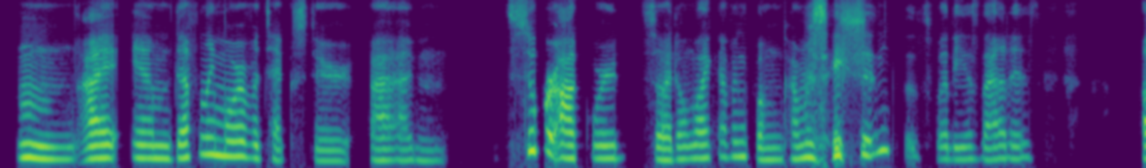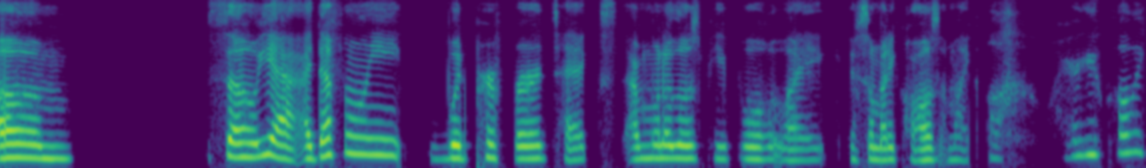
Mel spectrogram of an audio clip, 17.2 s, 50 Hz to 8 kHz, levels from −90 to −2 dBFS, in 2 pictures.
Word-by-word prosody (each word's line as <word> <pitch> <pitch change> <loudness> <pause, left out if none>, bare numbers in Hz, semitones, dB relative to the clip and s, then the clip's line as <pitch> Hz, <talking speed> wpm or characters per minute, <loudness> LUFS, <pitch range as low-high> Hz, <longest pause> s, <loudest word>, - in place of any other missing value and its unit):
Mm, 215 -3 +3
I 225 +2 +6
am 225 -1 +2
definitely 245 +7 +2
more 265 -1 +5
of 255 - +1
a 225 - -1
texter. 185 -3 -10
I 190 - -4 0.2
I'm 185 -2 -13 0.5
super 360 +1 +4
awkward, 225 -1 +3
so 210 - -4
I 195 - +2
don't 215 +2 -4
like 230 +1 -1
having 255 +1 -4
phone 205 0 -4
conversations, 240 - +1
as 250 - -20
funny 210 0 -7
as 215 0 -10
that 210 +1 -5
is. 220 +1 -11 0.8
Um 225 -1 +4 1.0
So, 250 -3 +3
yeah, 245 -6 +3
I 215 - +2
definitely 285 +1 0 0.2
would 220 +1 +2
prefer 220 -2 -1
text. 205 -2 -13
I'm 210 +2 -5
one 230 0 0
of 225 - +3
those 225 -1 +1
people, 215 -1 -8
like, 195 0 -12 0.2
if 210 - -14
somebody 205 0 -3
calls, 200 0 -5
I'm 200 - -20
like, 195 -2 -18
"Ugh, - - -21 0.4
why 260 - -26
are - - -13
you 290 +1 -5
calling 320 +3 -10
225 Hz, 170 wpm, -22 LUFS, 210-245 Hz, 1.0 s, I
